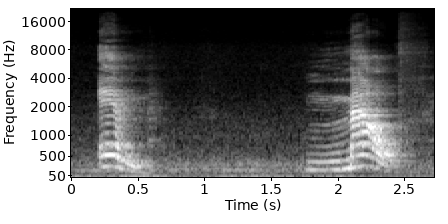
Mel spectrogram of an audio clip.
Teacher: my lips, they both touch when I pronounce the M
